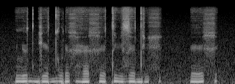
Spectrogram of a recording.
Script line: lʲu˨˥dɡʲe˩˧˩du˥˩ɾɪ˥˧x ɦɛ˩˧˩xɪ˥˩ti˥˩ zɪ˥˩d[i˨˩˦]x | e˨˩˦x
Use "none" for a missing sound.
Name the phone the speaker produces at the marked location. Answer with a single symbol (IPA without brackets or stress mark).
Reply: i˨˩˦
